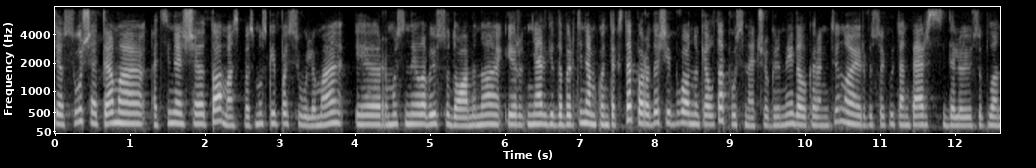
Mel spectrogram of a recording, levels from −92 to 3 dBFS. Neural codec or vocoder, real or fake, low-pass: none; real; 7.2 kHz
